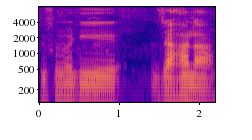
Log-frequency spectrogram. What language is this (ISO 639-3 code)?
brx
